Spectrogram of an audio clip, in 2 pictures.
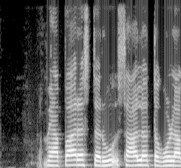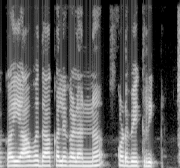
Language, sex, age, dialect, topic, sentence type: Kannada, female, 18-24, Dharwad Kannada, banking, question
